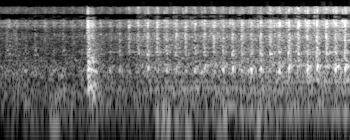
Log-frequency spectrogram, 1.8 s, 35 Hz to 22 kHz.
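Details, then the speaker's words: Fire-damaged Peugeot 108 with a 3-cylinder 1.2 petrol engine at 85,000 miles: steady, even idle with a soft regular pulse and no knocks or misses; it runs very smoothly. "Need to open, and you can hear the engine noise. And it runs very smooth."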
